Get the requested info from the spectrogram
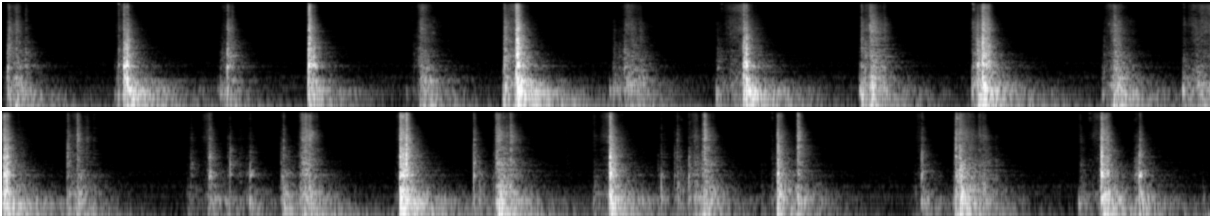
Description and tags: A metal drawer open and closing in various ways.
metal, drawer, bang, cabinet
